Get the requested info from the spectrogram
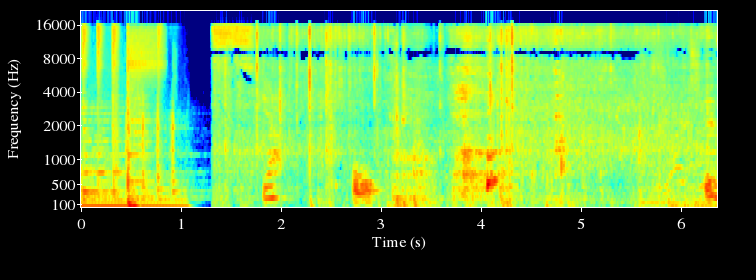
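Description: Background music with a beat that cuts off suddenly about a second in. After it, small foam slime beads pour from a crinkly plastic bag into a plastic measuring cup: a faint rustle with scattered light ticks.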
